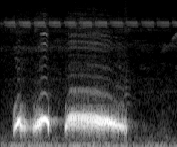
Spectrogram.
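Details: One call phrase of a female spotted dove calling for a male: two brief coos run together, then a longer, even, mellow coo lasting over half a second, with faint low hum.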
